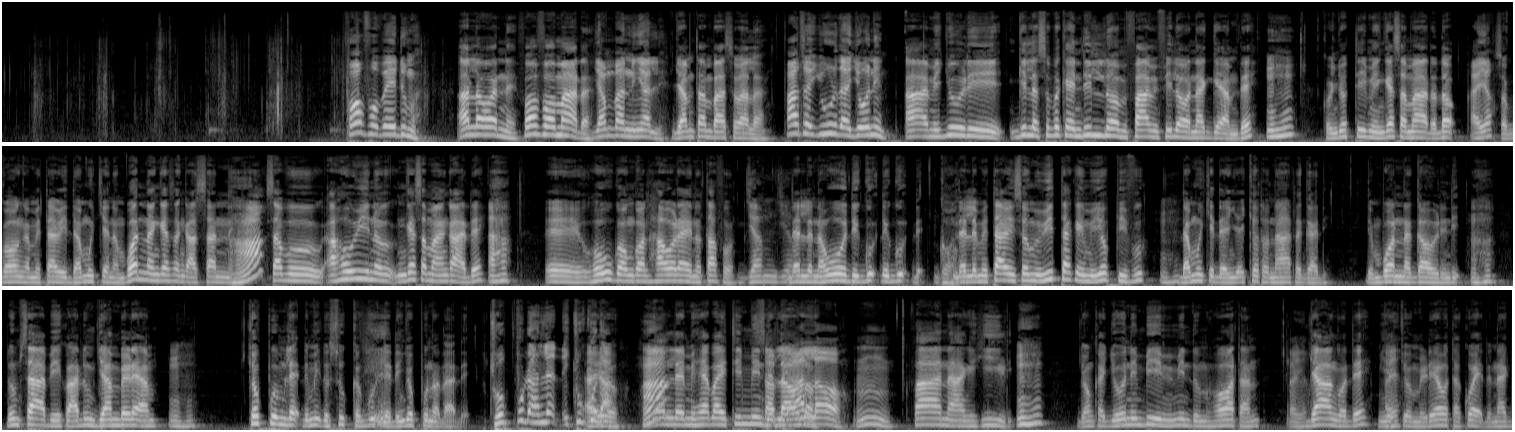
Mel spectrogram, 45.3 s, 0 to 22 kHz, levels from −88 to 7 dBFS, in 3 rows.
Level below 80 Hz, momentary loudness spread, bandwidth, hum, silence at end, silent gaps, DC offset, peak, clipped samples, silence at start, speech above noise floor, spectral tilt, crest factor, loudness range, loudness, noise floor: -48 dBFS; 10 LU; 16.5 kHz; none; 0 s; none; under 0.1%; -2 dBFS; under 0.1%; 3.45 s; 44 dB; -5.5 dB/octave; 18 dB; 4 LU; -21 LUFS; -65 dBFS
